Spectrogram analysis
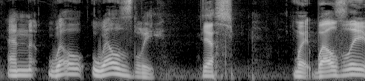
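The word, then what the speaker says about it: Wellesley: well Welsley yes wait Welsley or or wesle not Wesleyan Welsley like the Vanguard mutual fund I remember this is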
